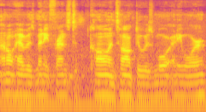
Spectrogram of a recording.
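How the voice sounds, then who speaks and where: A man with a fairly low pitch has a bright, sharp tone. Room echo is audible around him. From New York. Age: 30s. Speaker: fitness influencer. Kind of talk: casual vlog monologue. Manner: halting.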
